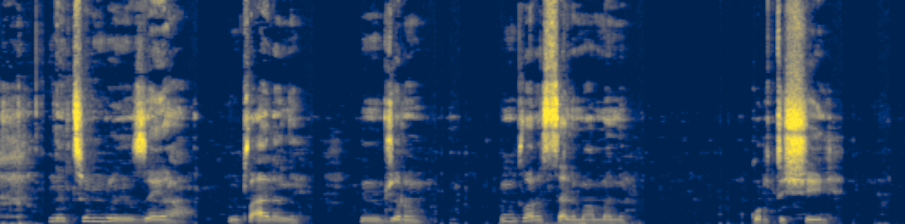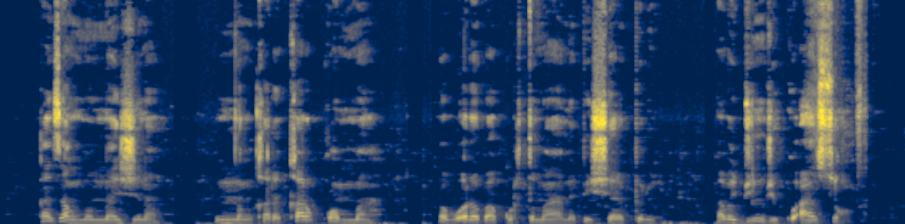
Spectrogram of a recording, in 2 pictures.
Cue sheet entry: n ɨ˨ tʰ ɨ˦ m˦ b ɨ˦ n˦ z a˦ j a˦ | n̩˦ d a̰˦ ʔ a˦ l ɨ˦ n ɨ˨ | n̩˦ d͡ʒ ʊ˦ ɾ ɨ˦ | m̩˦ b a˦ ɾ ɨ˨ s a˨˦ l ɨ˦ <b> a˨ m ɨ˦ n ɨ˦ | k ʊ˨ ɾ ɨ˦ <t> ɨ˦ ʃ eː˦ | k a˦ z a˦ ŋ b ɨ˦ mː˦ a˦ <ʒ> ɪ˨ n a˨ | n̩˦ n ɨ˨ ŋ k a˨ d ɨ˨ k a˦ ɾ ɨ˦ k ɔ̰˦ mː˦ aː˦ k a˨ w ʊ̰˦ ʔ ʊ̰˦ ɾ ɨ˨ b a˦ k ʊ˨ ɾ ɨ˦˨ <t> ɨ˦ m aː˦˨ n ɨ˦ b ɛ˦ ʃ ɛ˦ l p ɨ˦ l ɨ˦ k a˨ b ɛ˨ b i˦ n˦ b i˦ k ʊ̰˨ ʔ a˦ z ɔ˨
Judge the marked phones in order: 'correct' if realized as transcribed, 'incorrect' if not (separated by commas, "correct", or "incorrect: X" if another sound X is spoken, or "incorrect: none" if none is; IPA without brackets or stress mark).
incorrect: m, correct, correct, correct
